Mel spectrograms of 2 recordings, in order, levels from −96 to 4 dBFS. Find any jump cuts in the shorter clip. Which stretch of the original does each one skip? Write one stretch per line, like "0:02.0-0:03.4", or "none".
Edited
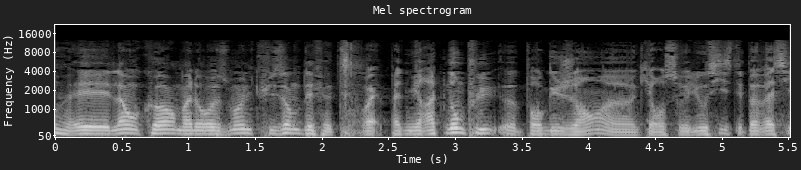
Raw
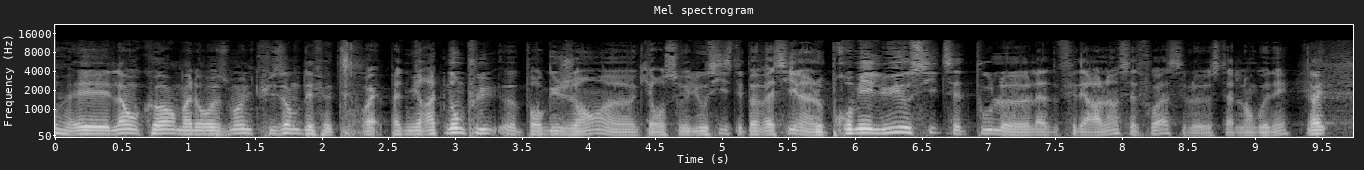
none

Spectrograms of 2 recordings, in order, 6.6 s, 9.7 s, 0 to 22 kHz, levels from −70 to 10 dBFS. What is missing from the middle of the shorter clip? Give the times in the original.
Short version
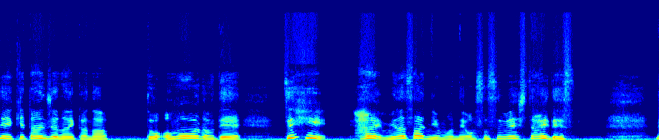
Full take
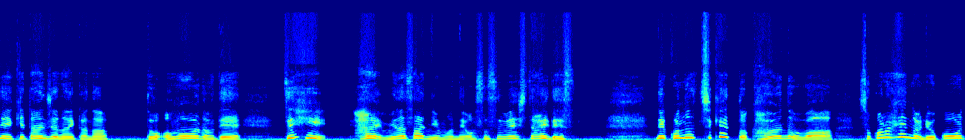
none

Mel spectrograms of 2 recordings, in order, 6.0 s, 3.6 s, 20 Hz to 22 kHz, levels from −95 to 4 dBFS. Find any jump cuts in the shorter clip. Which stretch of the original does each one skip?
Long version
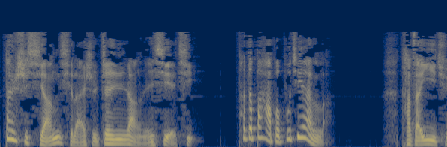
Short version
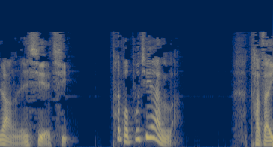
0:03.3-0:03.6

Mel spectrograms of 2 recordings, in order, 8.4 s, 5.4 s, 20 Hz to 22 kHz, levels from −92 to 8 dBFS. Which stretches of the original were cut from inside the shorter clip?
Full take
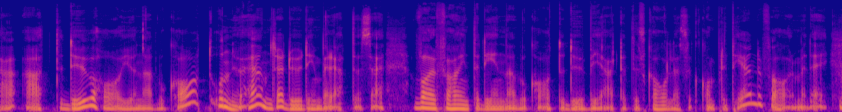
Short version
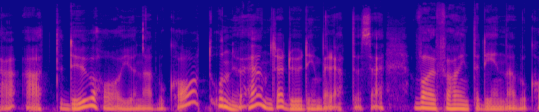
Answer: none

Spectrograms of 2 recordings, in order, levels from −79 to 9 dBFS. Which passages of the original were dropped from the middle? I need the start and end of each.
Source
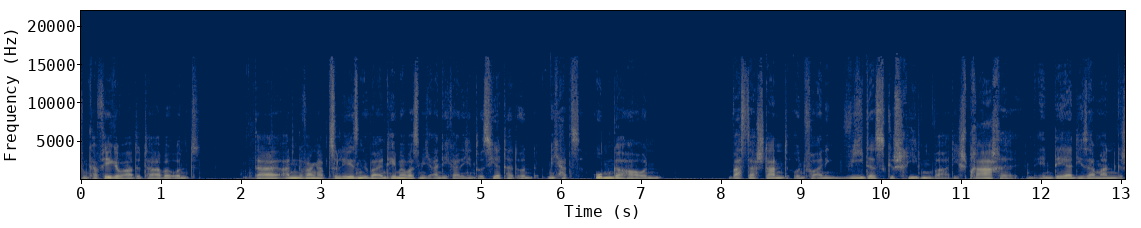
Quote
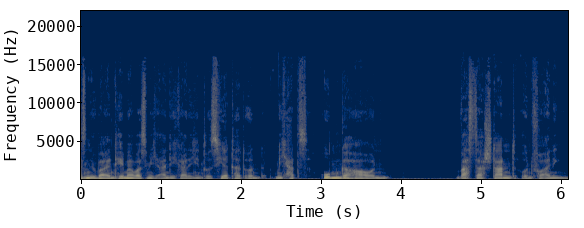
none

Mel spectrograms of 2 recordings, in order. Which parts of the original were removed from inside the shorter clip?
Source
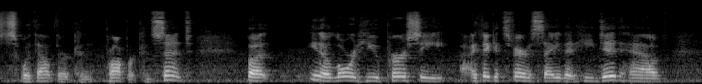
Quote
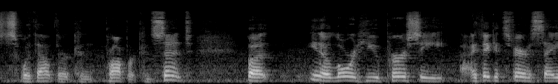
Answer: none

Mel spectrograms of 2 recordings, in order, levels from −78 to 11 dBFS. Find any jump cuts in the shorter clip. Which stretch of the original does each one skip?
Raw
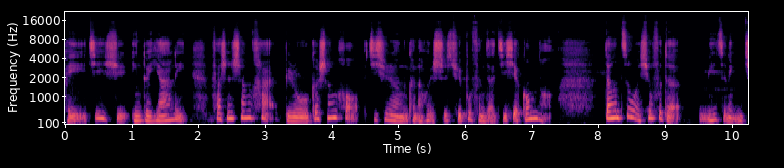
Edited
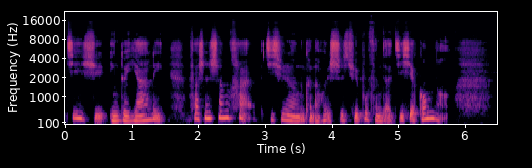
0:03.2-0:04.5

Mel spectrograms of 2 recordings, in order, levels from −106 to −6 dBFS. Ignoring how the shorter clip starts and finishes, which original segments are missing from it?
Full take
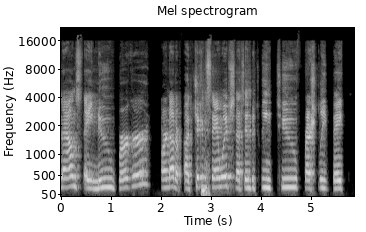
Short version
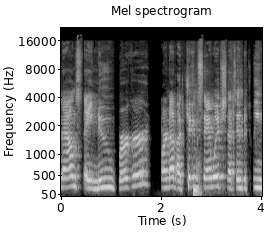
0:02.3-0:02.4

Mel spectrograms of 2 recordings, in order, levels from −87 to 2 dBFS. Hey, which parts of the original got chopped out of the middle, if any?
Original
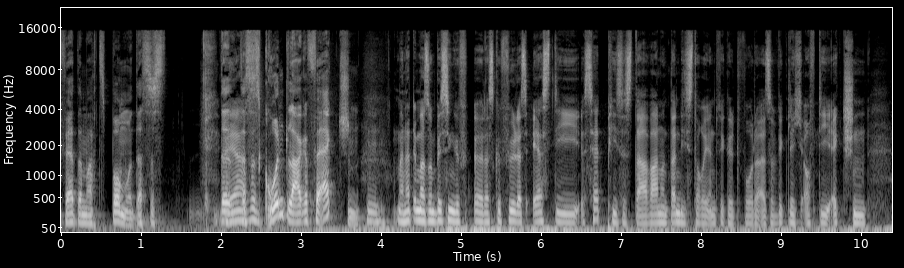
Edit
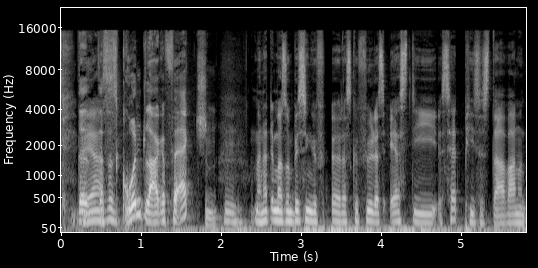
none

